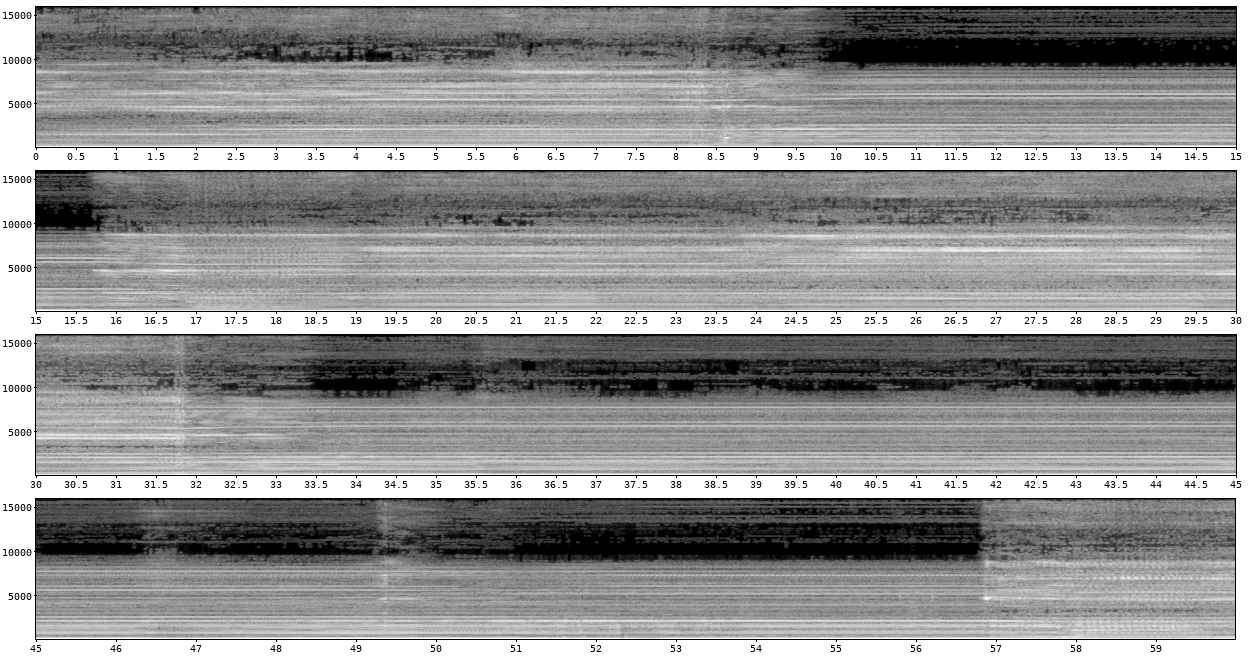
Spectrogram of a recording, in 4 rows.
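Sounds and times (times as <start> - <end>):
electric motor hum: 0.0 - 59.9.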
